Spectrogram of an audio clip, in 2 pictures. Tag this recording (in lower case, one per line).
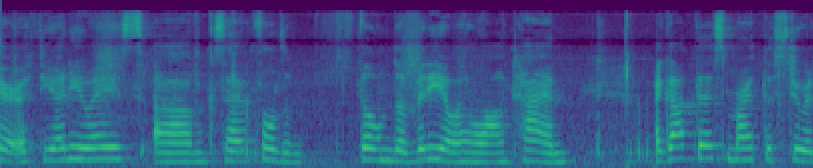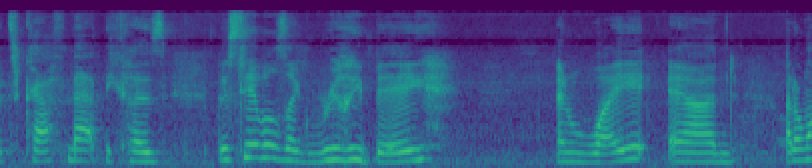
speech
